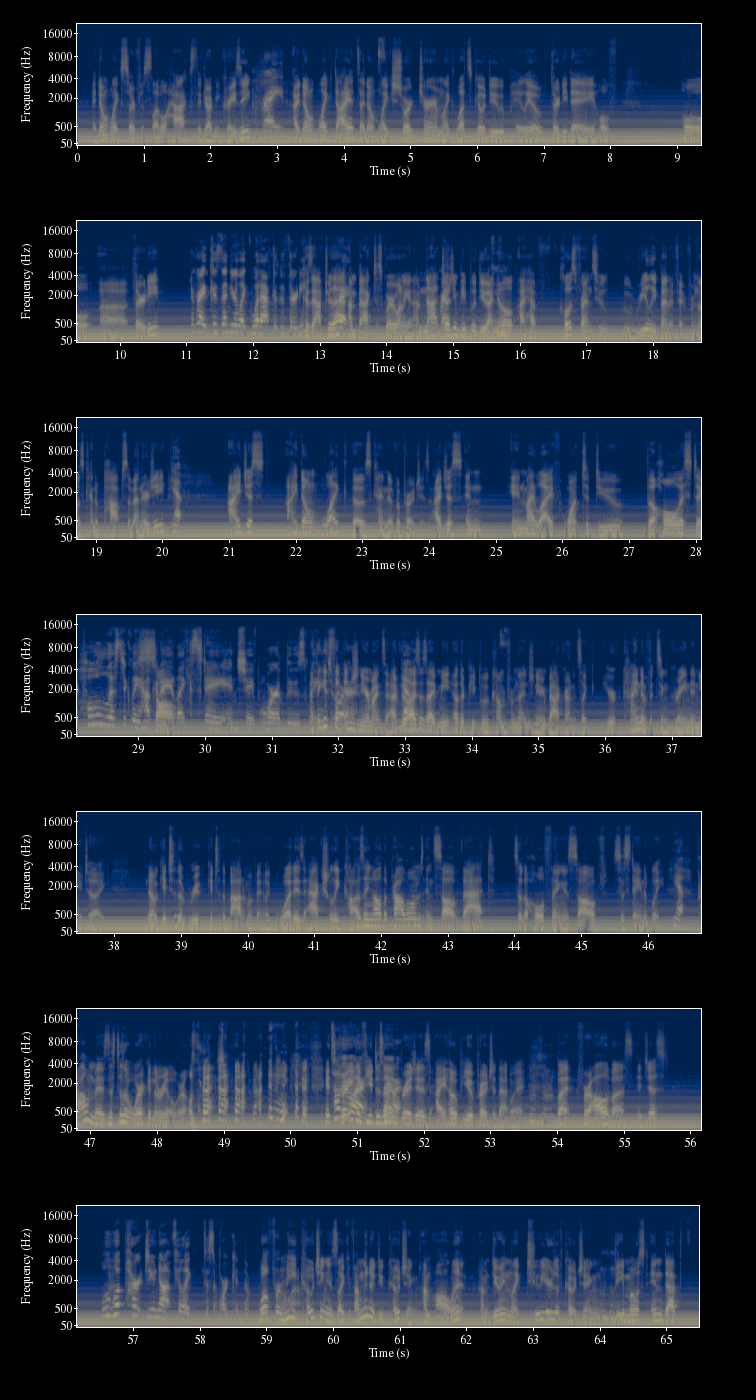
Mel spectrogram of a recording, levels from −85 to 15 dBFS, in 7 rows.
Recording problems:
electrical hum; loud; throughout; 50 Hz, 9 dB below the speech

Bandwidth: 14.5 kHz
